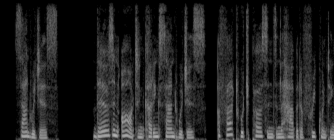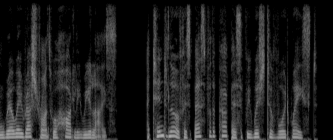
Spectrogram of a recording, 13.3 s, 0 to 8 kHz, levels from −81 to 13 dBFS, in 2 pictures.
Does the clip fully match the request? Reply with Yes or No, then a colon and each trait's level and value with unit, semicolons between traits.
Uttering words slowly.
No: average, 160 wpm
